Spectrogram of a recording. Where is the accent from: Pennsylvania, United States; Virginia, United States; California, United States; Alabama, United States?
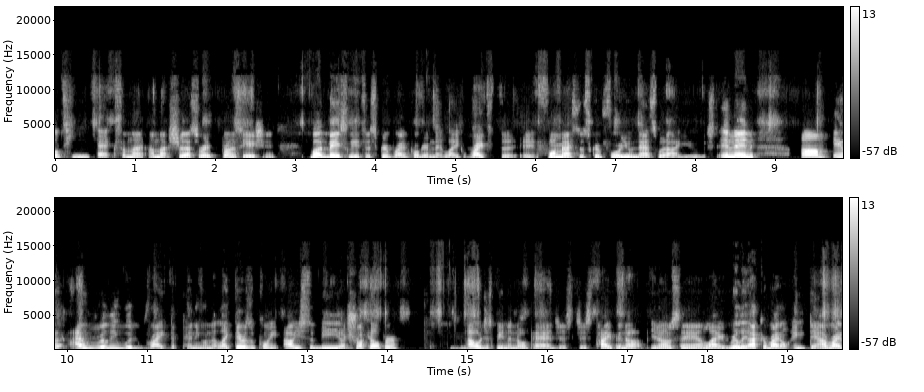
Virginia, United States; Manassas; I'm from Manassas, Virginia.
